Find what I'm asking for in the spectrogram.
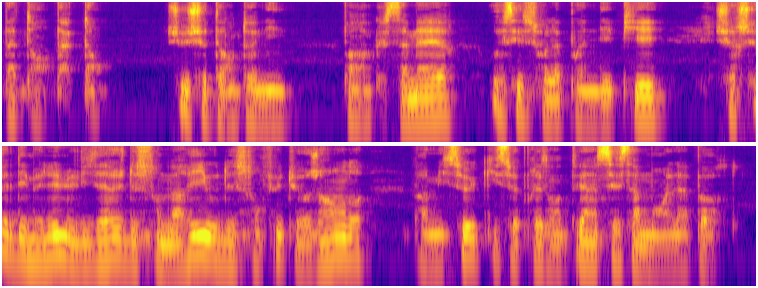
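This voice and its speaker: A man reading a classic novel aloud in a measured, even storytelling manner. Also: lowish voice, breathy edge. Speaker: audiobook narrator. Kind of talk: scripted narration of a classic novel.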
